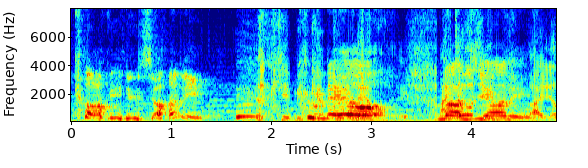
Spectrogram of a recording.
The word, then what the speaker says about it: Kumail Nanjiani: So Kuman is Plimpton, an ostrich. He Stop! voices an Stop! ostrich. Please stop! Stop trying to say his name. Kuman is not his name. Kumail? Kumail Nanjiani.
